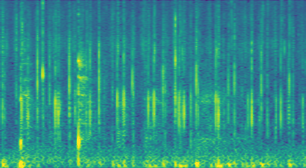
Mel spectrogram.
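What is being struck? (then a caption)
Faux fur fabric pouch. A flat, book-sized mint green fluffy faux fur pouch with a "chill pill" patch is scratched and tapped with long nails. A steady run of soft, crinkly scratches is broken by quick, sharp taps that click brightly and stop at once over a low, muffled rustle.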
